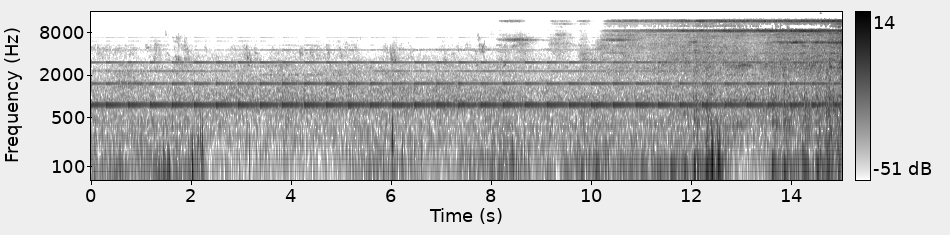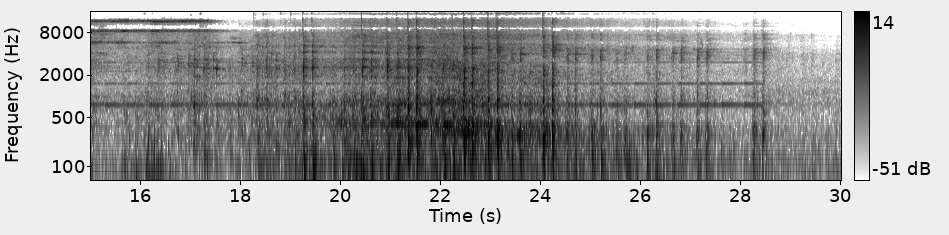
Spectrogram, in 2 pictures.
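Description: Japanese level-crossing warning bell ringing steadily as an Echizen Railway train passes. The train's rumble builds, with wheels clacking rapidly over the rail joints, and is loudest about two-thirds of the way in before fading. The bell stops shortly before the end.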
